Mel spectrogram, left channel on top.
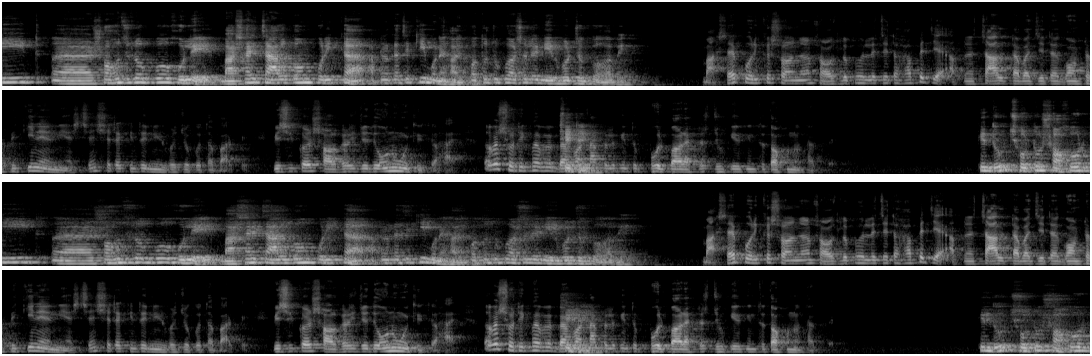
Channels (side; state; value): both; normal; correlation 0.31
